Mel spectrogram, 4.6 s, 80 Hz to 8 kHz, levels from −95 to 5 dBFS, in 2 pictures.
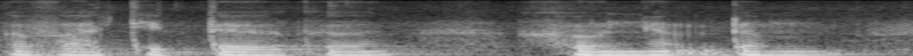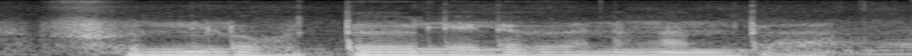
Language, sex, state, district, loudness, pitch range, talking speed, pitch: Wancho, male, Arunachal Pradesh, Longding, -16 LUFS, 115-125 Hz, 155 wpm, 120 Hz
